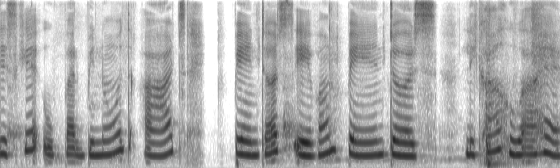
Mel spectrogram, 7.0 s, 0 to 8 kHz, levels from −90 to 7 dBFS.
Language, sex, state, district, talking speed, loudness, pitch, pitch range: Hindi, female, Jharkhand, Garhwa, 85 wpm, -17 LUFS, 250 Hz, 230-275 Hz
